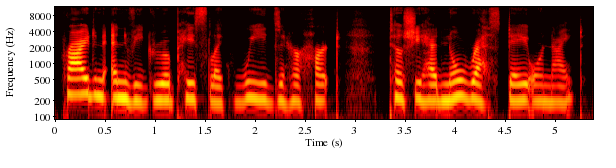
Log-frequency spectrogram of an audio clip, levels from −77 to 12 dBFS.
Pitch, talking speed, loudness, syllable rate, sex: 210 Hz, 200 wpm, -22 LUFS, 4.7 syllables/s, female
